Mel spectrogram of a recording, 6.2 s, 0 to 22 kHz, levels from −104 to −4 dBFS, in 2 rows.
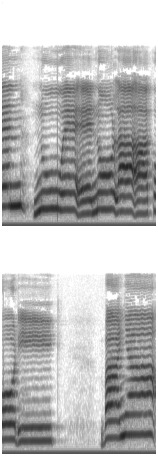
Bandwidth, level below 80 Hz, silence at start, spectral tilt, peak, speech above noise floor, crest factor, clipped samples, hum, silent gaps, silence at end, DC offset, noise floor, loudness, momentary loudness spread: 10 kHz; -74 dBFS; 0 s; -4 dB/octave; -10 dBFS; 43 dB; 14 dB; under 0.1%; none; none; 0 s; 0.9%; -68 dBFS; -24 LUFS; 8 LU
